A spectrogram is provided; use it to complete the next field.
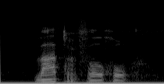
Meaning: an aquatic bird
- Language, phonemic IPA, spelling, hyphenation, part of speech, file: Dutch, /ˈʋaː.tərˌvoː.ɣəl/, watervogel, wa‧ter‧vo‧gel, noun, Nl-watervogel.ogg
